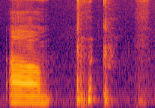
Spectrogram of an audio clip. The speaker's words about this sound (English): excuse me. I brought something back with me. Not COVID, thank God. I think it came from Sydney. A lingering cough.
